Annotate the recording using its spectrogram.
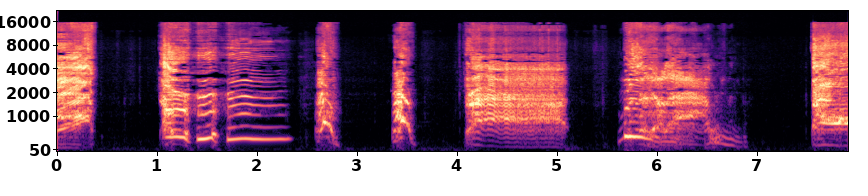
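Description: A second young man makes silly noises in reply, close by.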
